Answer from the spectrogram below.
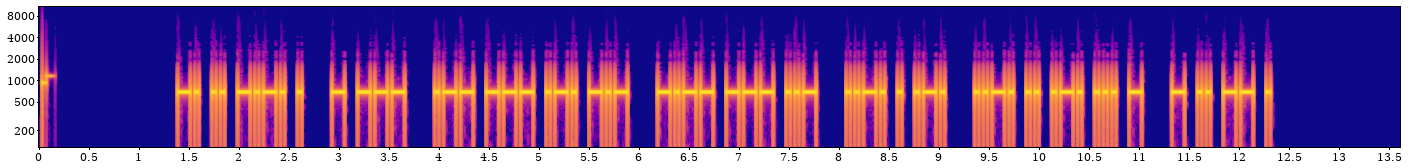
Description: Morse code, heard as a keyed tone, about 28 wpm, 700 Hz. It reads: NICE TO WORK YOU FER FIRST TIME
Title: Common QSO Phrases 28wpm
